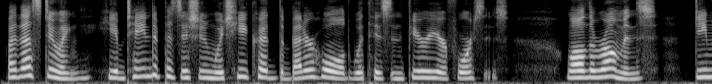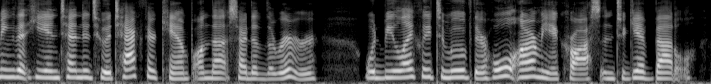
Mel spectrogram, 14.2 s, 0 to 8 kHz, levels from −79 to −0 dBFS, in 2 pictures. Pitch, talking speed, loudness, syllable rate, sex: 235 Hz, 200 wpm, -19 LUFS, 5.4 syllables/s, female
